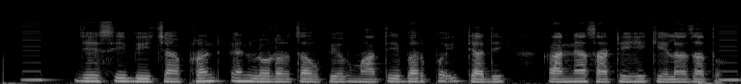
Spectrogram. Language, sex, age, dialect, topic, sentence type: Marathi, male, 41-45, Standard Marathi, agriculture, statement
